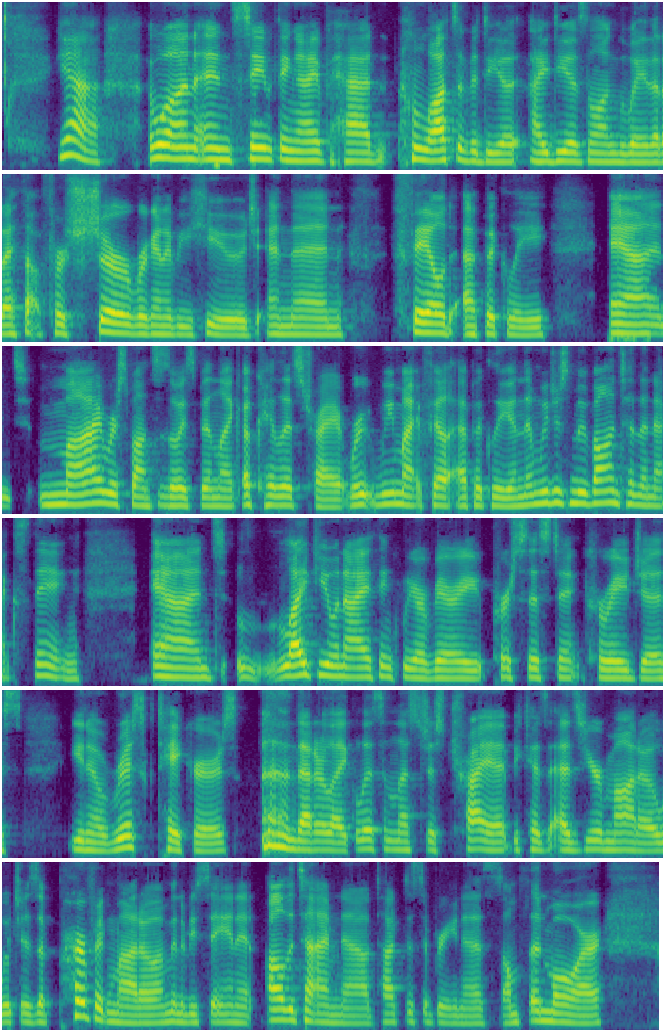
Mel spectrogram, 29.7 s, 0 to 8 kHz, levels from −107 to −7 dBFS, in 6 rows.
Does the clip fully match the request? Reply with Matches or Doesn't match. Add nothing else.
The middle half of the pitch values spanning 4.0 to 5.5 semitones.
Doesn't match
